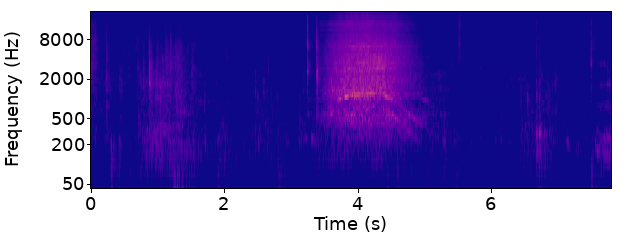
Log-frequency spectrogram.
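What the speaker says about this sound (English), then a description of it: "Gotta get my hair dryer ready." A hair dryer blows across wet acrylic pour paint for several seconds, a steady broadband rush that swells loud near the middle, then fades back to a quieter room.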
